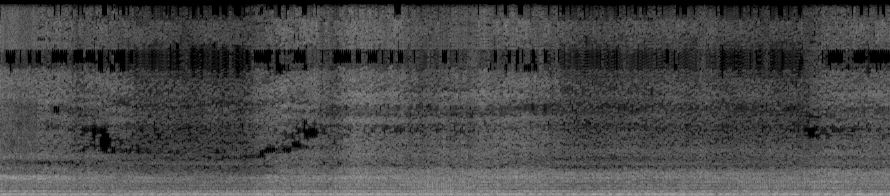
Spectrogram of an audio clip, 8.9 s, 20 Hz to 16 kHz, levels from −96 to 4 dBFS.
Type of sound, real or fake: real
